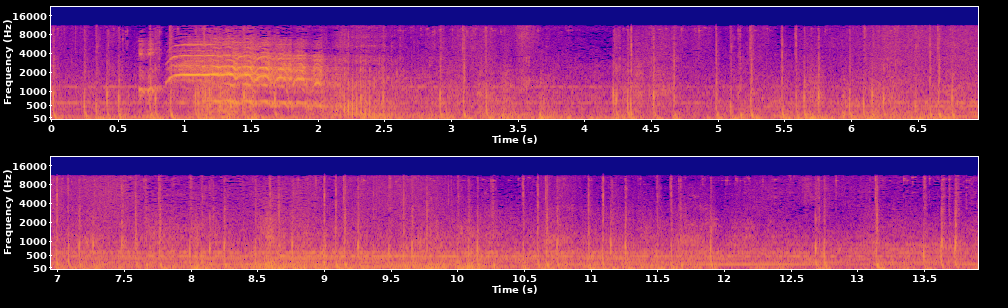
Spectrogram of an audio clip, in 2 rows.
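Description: Horse hooves clip-clopping at a gallop in The Witcher 3, loud at first with a sharp whinny near the start, then a steady rhythmic hoofbeat under a game soundtrack.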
